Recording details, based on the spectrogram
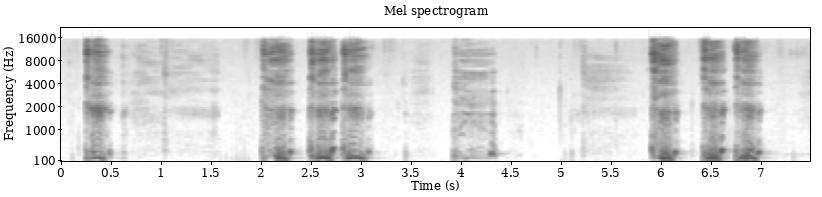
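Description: About eight harsh, low-pitched coughs in clusters of one to three, fitting a barking asthma cough.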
